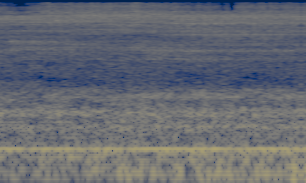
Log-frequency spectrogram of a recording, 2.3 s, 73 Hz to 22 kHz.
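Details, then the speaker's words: Voltage-hardmodded, liquid-cooled GTX 580 pushed toward 1 GHz under a GPU stress test: steady fixed-pitch hum-whine under fan rush; coil whine now extreme, absent before the voltage mod. "you can actually hear that you're I'm working when I can't does something because um the color wine is pretty extreme actually it wasn't before so my voltage mod pretty much made the caliber and go straight up to eleven"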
